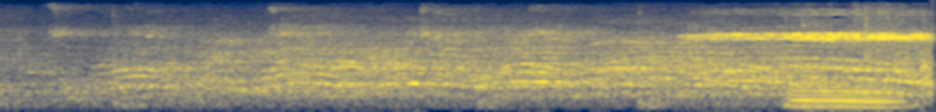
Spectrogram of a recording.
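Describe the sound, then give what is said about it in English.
Basketball dribbling during a high school game between Holly Pond and Decatur Heritage, heard under steady crowd noise and a man talking throughout, with the noise swelling slightly toward the end. “You can't just dribble the basketball. You've got to pass the basketball.”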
